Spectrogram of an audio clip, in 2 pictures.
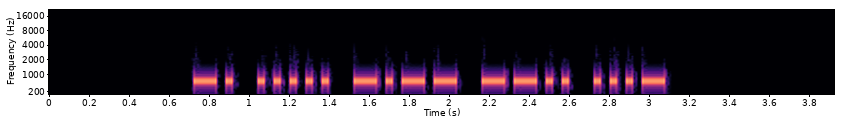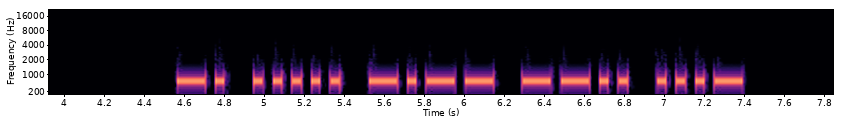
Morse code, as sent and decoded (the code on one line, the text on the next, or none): -. ..... -.-- --.. ...- / -. ..... -.-- --.. ...-
N5YZV N5YZV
